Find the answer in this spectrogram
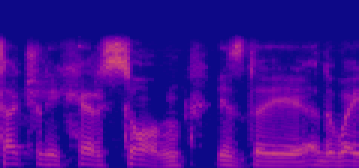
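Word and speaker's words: Kherson: is looking at this Russian Retreat from uh Kirsten very very cautiously why is that uh it's actually her song is the the way it's pronounced look um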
